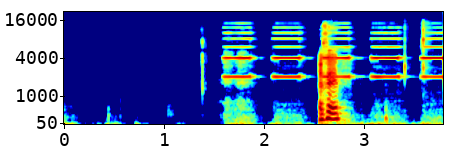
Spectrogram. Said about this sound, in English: And timer goes off.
